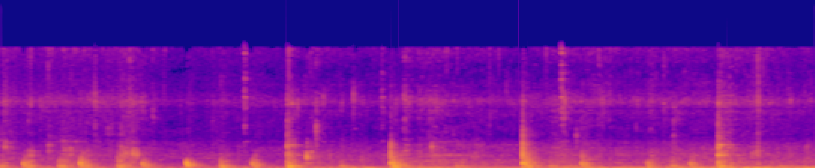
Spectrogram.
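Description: A spatula stirring thick paneer masala gravy in a non-stick pan, with irregular clicks and scrapes against the pan. A steady low hum runs beneath.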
